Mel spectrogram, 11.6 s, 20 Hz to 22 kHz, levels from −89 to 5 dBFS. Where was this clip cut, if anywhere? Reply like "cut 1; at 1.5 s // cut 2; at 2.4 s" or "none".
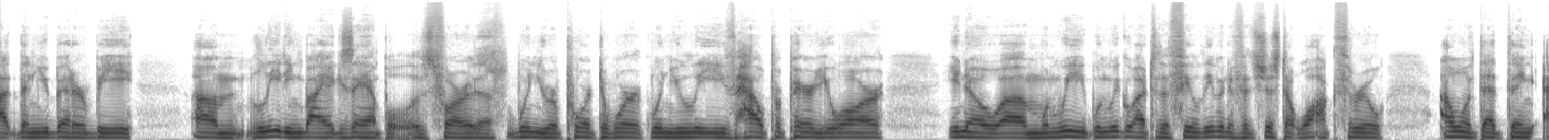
none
